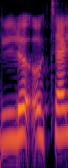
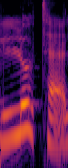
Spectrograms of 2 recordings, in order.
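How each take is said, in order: First: The article is said as a separate syllable. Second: The article merges into the noun as one word. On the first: The speaker calls it wrong. "you don't say le hotel" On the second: The speaker calls it right. "it becomes one word, it flows nicely"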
